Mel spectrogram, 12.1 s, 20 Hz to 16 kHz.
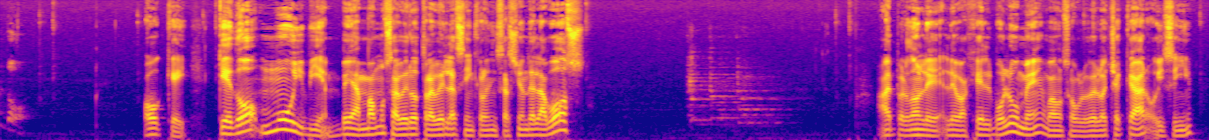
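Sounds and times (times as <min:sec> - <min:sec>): faint cartoon voice playback: 0:00.0 - 0:00.3.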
